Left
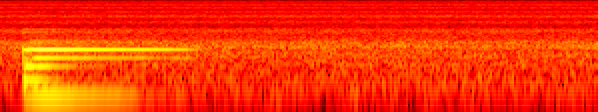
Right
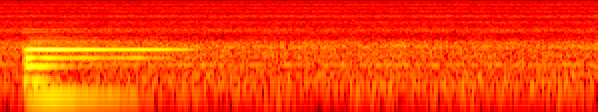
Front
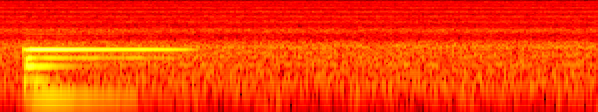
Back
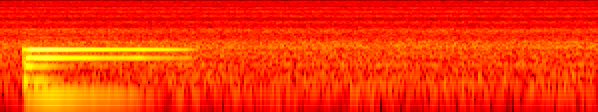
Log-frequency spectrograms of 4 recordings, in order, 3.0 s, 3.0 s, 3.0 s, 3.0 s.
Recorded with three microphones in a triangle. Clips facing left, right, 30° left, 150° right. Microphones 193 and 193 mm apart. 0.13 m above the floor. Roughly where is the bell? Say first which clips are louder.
Even, front 1 dB; behind left.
